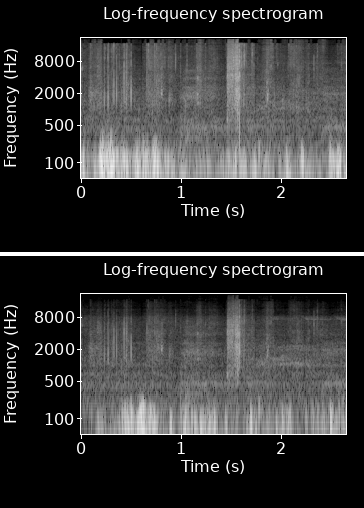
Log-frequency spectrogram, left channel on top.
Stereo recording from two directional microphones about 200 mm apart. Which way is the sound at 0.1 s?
65° left (ahead or behind).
